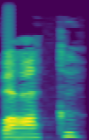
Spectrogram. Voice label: "pakk", Punjabi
